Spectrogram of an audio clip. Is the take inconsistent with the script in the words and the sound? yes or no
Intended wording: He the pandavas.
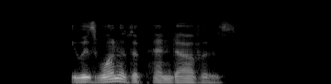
yes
